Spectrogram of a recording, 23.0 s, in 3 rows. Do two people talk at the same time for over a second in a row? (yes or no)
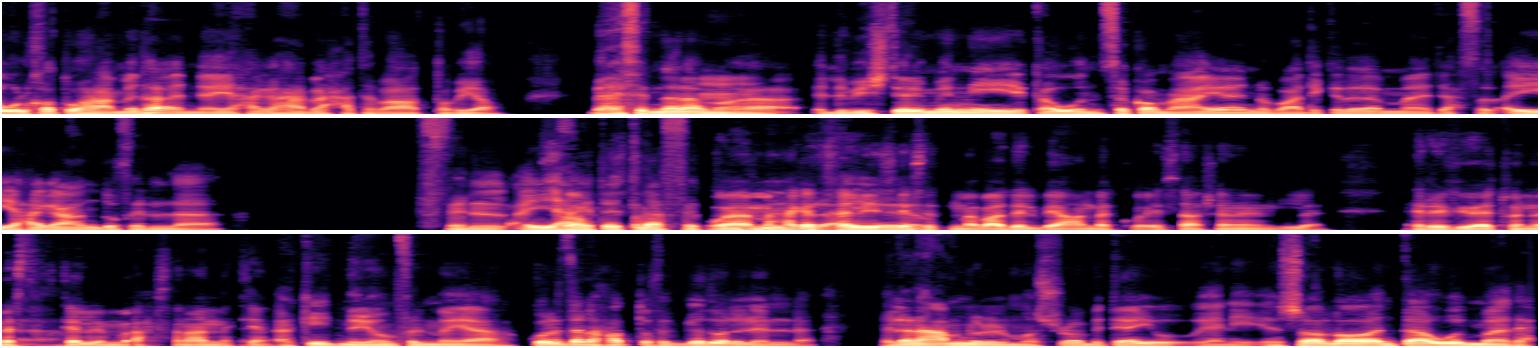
yes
